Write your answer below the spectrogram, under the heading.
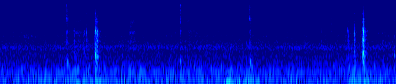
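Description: Near silence: quiet room tone with a low steady hum and about six faint, scattered clicks of a computer mouse.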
